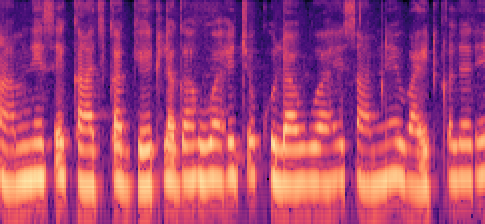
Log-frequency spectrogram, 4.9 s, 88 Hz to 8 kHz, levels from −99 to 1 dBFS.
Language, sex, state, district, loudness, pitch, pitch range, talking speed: Hindi, female, Odisha, Sambalpur, -15 LUFS, 215 Hz, 200-220 Hz, 195 wpm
